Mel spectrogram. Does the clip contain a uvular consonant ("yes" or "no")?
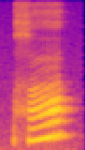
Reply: yes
